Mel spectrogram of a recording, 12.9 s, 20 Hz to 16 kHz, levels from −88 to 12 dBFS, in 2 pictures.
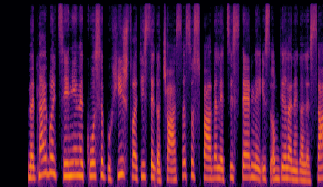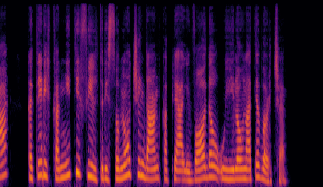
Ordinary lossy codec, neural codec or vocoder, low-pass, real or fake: none; codec, 44.1 kHz, 2.6 kbps, DAC; 14.4 kHz; fake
